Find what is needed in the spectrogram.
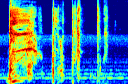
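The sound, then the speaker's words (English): A dying man, staked through the chest, lets out a long, strained, raspy gasp of bloody air, followed by three short, harsh coughs spaced about half a second apart, fading weaker toward the end. “He lets out a gasp of bloody air.”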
